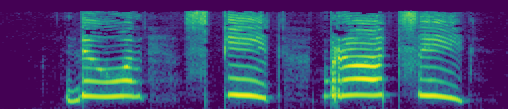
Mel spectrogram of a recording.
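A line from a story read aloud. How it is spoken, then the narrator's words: Tiny squeaky voice. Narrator (Russian): пропищал маленький комаришка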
